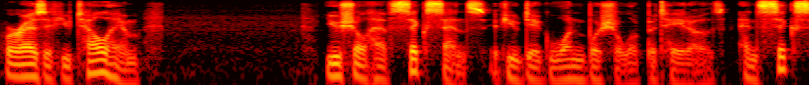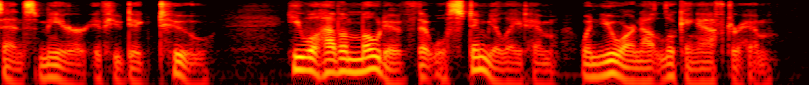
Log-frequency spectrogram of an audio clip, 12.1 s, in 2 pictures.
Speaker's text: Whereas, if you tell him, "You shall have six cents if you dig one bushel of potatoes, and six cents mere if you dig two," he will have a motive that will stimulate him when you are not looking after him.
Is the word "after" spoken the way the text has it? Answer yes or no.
yes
